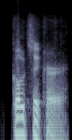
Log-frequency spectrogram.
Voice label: "goatsucker", American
